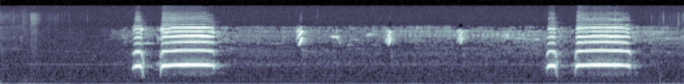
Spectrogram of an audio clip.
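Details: Burrowing owl (Athene cunicularia) typical hoot or "coo-coo" call: a short note then a longer, steady, mellow coo, given twice about four seconds apart, with a few faint brief higher notes between.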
